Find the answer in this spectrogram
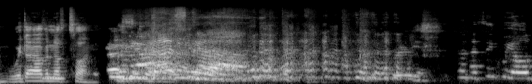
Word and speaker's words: Jyväskylä: So I'm going to ask everybody in the room here to teach you how to say Jyväskylä. Jyväskylä. No, we don't have enough time. Jyväskylä. Brilliant. I think we all pronounce it differently.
